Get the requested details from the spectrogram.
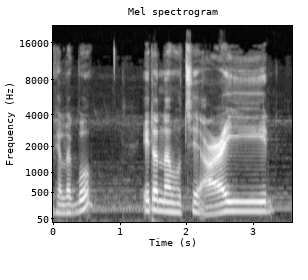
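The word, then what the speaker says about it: ع: রাখবো এটার নাম হচ্ছে আইন গলার মাঝখান থেকে থেকে কণ্ঠনালীর মাঝখান থেকে যেটাকে মাখরাজের পরিভাষায় বলা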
